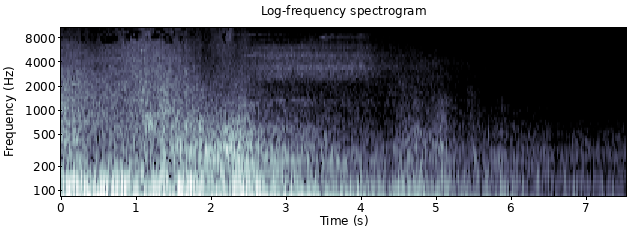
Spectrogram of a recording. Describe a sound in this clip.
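A huge magical explosion booms and rumbles, then slowly fades away.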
